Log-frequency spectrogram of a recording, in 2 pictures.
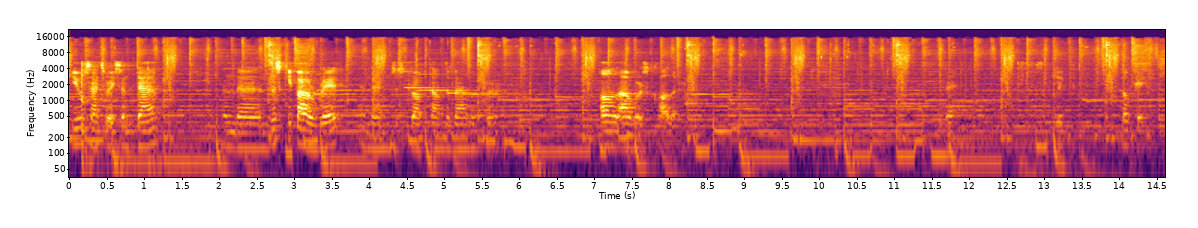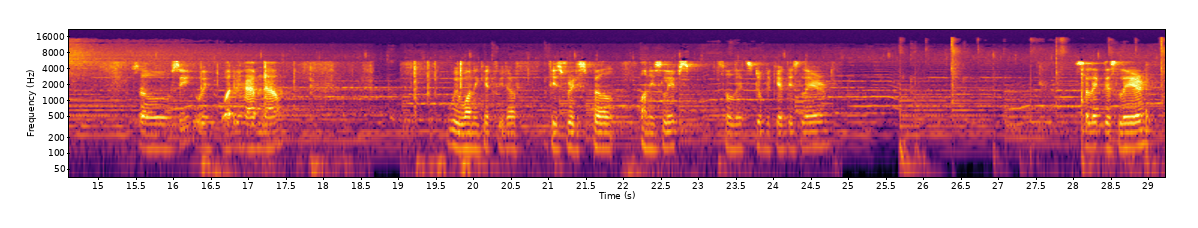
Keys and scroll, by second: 17.0 ctrl+=.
